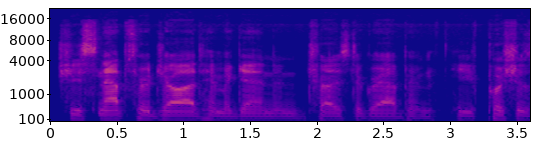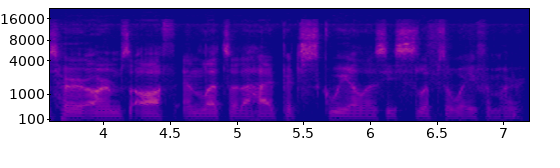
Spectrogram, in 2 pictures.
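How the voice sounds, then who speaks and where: Low-voiced man narrating a script. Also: steady tone, moderate pace, hardly any pauses, a bit bright, no echo. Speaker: narrator reading stage directions. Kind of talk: scripted narration at a film table read.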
